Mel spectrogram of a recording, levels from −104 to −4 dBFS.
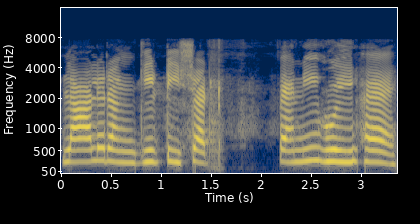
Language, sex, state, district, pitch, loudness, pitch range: Hindi, female, Madhya Pradesh, Dhar, 260 Hz, -15 LUFS, 250-265 Hz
